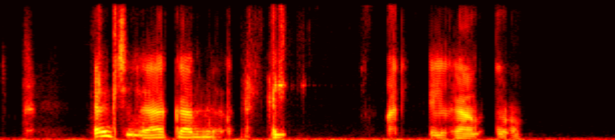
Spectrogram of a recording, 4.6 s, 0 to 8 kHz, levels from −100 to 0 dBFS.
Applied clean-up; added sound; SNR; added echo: neural diffusion model UNIVERSE++.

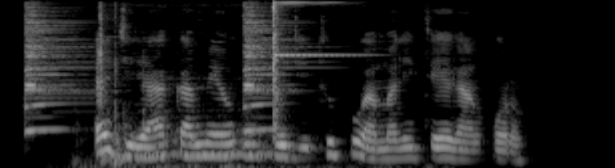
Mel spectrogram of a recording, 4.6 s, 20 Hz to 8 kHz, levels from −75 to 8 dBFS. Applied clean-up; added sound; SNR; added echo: classical method log-MMSE.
